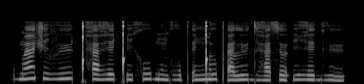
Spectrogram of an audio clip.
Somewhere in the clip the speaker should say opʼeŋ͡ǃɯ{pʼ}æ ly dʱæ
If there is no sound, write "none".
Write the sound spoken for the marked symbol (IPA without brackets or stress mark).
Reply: pʼ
